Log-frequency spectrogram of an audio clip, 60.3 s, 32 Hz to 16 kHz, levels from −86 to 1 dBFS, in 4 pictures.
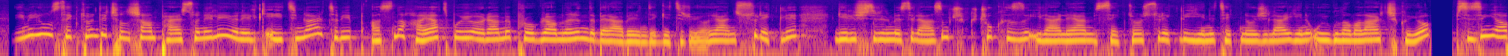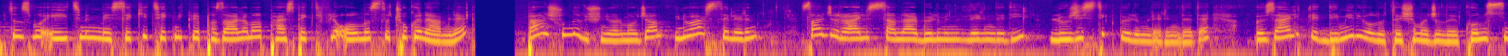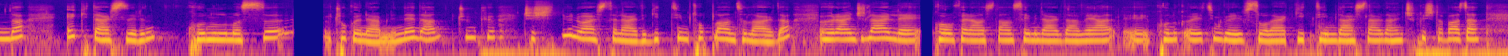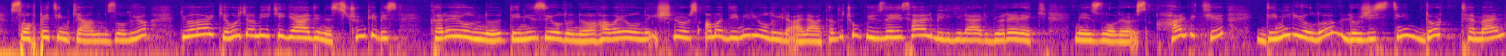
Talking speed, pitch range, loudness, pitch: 120 wpm, 195-255 Hz, -17 LUFS, 220 Hz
